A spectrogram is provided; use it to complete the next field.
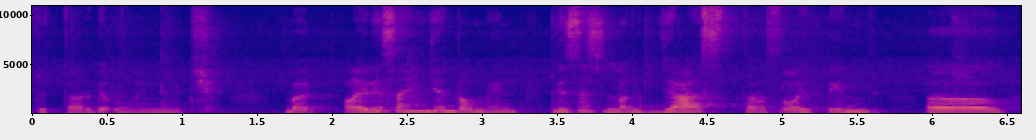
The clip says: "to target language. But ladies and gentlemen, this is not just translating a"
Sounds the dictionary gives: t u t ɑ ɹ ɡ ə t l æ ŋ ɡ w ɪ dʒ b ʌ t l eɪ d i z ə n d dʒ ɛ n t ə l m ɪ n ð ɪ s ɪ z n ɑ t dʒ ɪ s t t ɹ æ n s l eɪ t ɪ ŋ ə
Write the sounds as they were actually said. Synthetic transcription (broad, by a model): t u t ɑ ɹ ɡ ə t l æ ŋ ɡ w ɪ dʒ b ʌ t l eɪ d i s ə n dʒ ɛ n t ə l m ɪ n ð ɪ s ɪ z n ɑ t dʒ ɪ s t t ɑ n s l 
